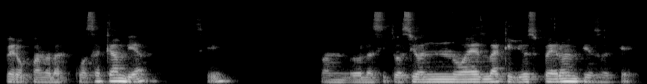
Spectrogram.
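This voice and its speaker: A man's voice: medium pitch, fairly even intonation, moderate pace, darkish tone. Male preacher, talky sermon style with plenty of "este" and "¿sí?" checks. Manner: conversational, many "este" fillers and tag questions.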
